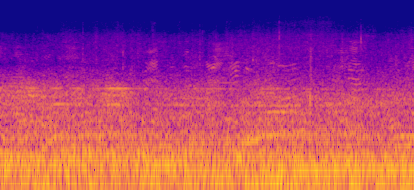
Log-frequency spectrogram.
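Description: Voices of several people talking in the background over a steady low hum.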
